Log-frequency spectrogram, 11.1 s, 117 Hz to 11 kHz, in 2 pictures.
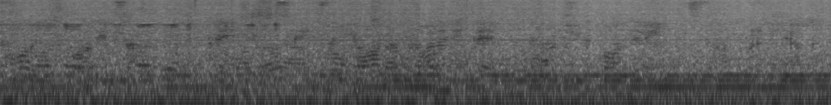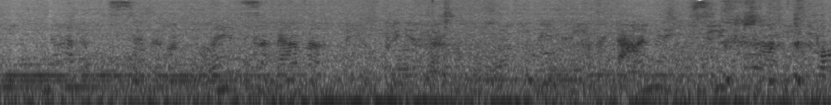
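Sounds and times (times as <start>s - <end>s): turboprop engine drone: 0.0s - 11.0s.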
